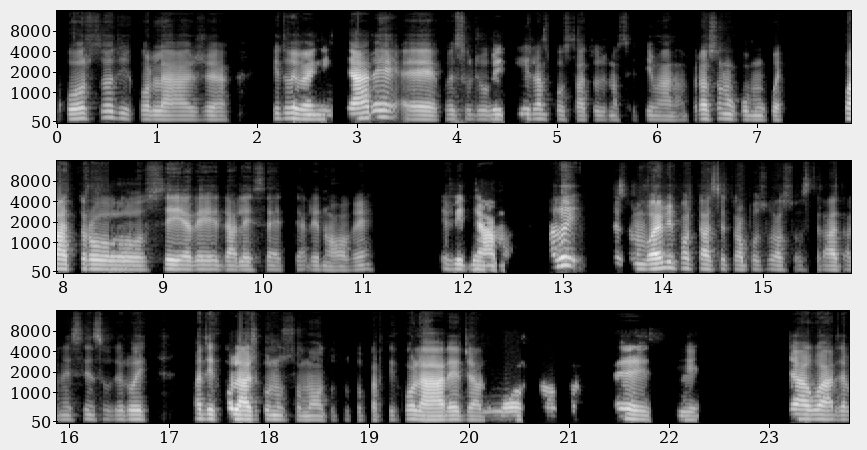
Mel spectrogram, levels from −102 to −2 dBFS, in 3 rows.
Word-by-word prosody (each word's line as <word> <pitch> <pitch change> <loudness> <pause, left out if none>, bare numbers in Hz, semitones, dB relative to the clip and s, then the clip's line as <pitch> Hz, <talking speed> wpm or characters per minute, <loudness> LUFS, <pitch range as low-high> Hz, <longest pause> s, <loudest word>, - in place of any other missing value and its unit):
corso 170 +5 -4
di 170 -4 -14
collage, 130 -2 -6 0.4
che 170 - -12
doveva 165 -3 +1
iniziare 165 +8 +3
ehm, 135 -2 -1
questo 145 0 -16
giovedì 145 +2 -9
e 160 - -8
l'han 155 0 -7
spostato 135 -3 -15
di 130 - -16
1 130 0 -18
settimana, 125 -1 -15
però 155 +4 -3
sono 155 -1 -10
comunque 130 -2 -11 0.5
4 145 -4 +2
sere, 140 +1 -1
dalle 130 -1 -5
7 130 +1 -16
alle 130 -1 -13
9 125 +3 -12 0.6
e - - -15
vediamo. 140 -3 +3 0.5
Ma 205 - -3
lui, 265 +1 +7 0.4
adesso 165 - -15
non 155 -1 -5
vorrei 160 +2 +9
vi 190 +1 -1
portasse 155 -3 -5
troppo 140 0 -11
sulla 135 0 -12
sua 130 +1 -27
strada, 130 +1 -8
nel 135 0 -16
senso 140 +1 -16
che 140 +1 -13
lui 145 0 -3 0.4
fa 160 - -3
dei 150 -1 -2
collage 140 -3 +7
con 140 -1 -6
un 130 - -8
suo 130 0 -18
modo 125 -1 -10
tutto 125 -1 -26
particolare, 130 0 +3
già 125 0 -6
il 120 - -10
workshop 130 0 -5 0.5
eh 145 -5 +1 0.2
sì. 125 -1 -9 0.9
Già, 155 -1 +4
guarda, 140 -2 +1
il 135 - -8
140 Hz, 145 wpm, -22 LUFS, 130-150 Hz, 0.9 s, vorrei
